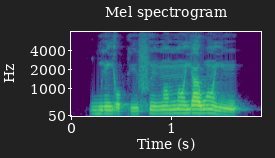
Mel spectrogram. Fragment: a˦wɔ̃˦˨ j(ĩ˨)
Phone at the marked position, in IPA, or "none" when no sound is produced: ĩ˨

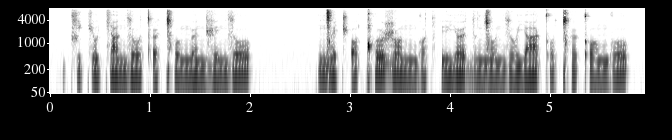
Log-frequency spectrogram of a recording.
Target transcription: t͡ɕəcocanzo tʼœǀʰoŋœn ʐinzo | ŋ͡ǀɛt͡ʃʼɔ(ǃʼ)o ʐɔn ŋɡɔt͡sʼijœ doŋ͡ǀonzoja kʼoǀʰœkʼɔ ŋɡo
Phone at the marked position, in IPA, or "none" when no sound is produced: ǃʰ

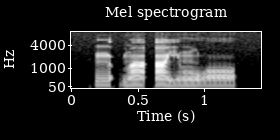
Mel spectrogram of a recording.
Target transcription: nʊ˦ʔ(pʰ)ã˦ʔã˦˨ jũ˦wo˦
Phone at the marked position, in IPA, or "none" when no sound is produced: b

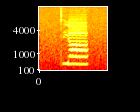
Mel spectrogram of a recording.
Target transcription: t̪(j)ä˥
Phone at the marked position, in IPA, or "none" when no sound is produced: j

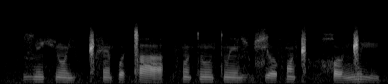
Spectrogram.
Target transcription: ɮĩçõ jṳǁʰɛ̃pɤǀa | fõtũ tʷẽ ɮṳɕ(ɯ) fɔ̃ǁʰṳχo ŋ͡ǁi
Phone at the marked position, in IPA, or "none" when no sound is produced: ɤ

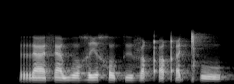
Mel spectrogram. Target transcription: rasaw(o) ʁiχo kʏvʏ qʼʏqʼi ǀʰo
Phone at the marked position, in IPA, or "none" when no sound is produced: o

